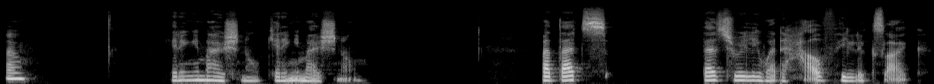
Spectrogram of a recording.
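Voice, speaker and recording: A woman hosting her own podcast, talking in a heartfelt, reflective way with pauses and restarts. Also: on the low side, level tone, creaky, a little mellow, dry recording, studio quality. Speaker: podcast host. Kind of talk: casual solo podcast talk.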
